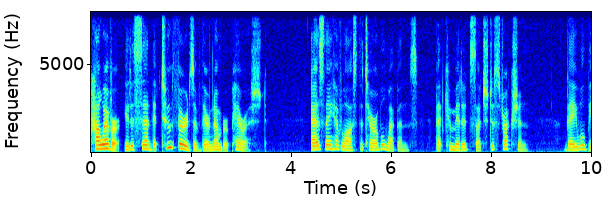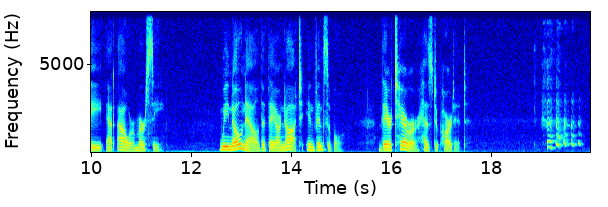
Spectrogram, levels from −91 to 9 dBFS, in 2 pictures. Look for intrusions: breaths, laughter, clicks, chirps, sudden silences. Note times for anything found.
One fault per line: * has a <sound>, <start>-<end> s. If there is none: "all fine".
* has a laugh, 18.8-19.9 s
